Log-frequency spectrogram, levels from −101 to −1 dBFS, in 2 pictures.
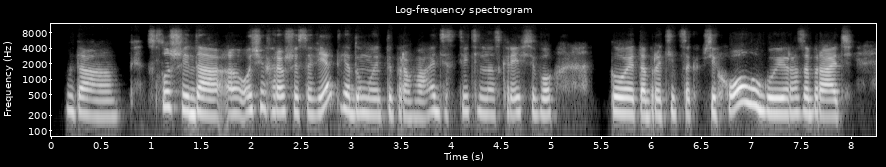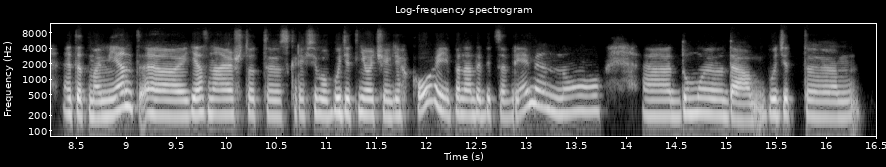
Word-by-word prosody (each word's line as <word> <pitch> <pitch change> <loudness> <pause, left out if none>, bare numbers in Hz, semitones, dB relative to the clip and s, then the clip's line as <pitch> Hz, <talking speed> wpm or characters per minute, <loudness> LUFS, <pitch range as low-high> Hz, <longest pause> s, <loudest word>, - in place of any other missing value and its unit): Да, 200 -5 -1 0.3
слушай, 290 -4 +1
да, 215 -2 +5
а, 220 0 +1
очень 250 +7 0
хороший 235 -2 +1
совет. 220 +3 0
Я 255 -3 +3
думаю, 220 -2 -1
ты 220 +1 -3
права. 195 +1 -4
Действительно, 225 -1 -6
скорее 215 +1 -2
всего, 215 -2 -2 0.5
стоит 220 -3 +5
обратиться 205 +1 0
к - - -22
психологу 255 0 +6
и 215 - +8
разобрать 215 -3 +1 0.3
этот 210 -2 0
момент, 205 +10 +1
э. 200 -2 +1
Я 210 0 +3
знаю, 205 -1 -1
что 205 +1 -5
это 200 -1 -6
скорее 205 +2 -9
всего 205 0 -2
будет 215 0 +1
не 215 -2 +1
очень 205 -1 -2
легко 205 - -1
и 260 -9 +2
понадобится 205 -1 -3
время, 280 - -2
но, 235 0 -4 0.4
э, 195 -1 -4
думаю, 210 0 -2
да, 175 -3 0
будет, 205 +2 -3
эм, 185 -1 -5
210 Hz, 155 wpm, -20 LUFS, 200-225 Hz, 0.5 s, и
